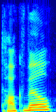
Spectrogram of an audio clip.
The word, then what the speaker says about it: Tocqueville: In 1833, just 4 years after the prison first opened, Gustave de Beaumont and Alexis de Tocqueville, I think is how you pronounce it, of France. Tocqueville.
